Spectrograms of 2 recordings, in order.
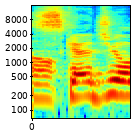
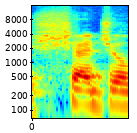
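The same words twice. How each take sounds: First: The word begins with an 'sk' sound. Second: The word begins with an 'sh' sound. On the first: This is the more common pronunciation. "Schedule is more common" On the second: This pronunciation is heard sometimes. "S A C H can make a sh sound sometimes"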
